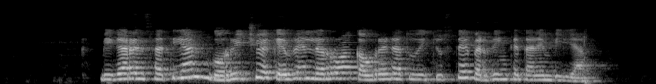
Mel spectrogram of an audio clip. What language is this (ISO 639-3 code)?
eus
